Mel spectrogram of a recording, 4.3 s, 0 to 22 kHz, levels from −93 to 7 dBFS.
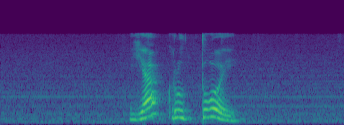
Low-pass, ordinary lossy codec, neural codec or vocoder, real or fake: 7.2 kHz; none; none; real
